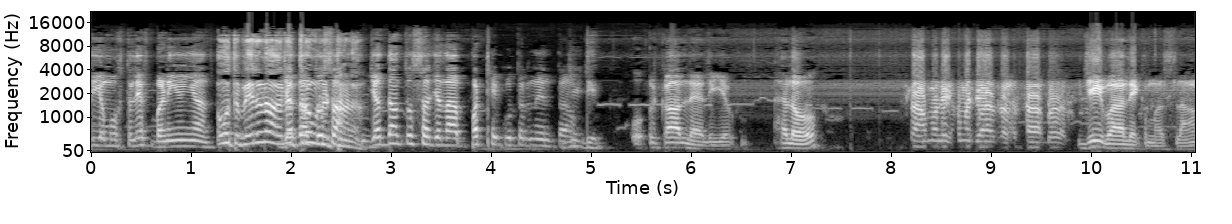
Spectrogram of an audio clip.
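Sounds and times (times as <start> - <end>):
faint broken telephone-line tone: 4.8 - 11.0.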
